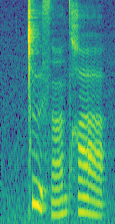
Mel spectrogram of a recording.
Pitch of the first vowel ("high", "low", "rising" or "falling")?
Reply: falling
